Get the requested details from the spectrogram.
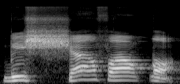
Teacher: Cara bacanya bisyafaq, harus dipantulkan ke huruf qafnya. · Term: qalqalah kubra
